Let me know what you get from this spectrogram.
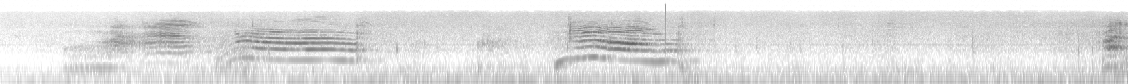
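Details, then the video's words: Black and brown domestic cat at play with children, giving two drawn-out meows, each rising then falling, with a harmonic-rich tone about two seconds apart, over a steady low hum in the background. "kids playing with their black and brown cat"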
